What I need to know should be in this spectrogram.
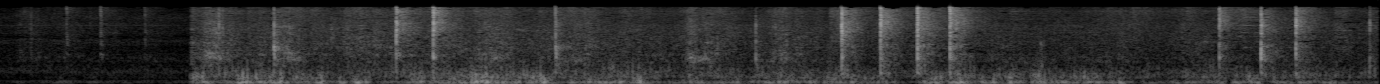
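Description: A spoon scrapes against a metal sieve.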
